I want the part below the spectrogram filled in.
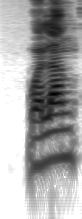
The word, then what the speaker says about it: walang: Walang kurtina ang bintana.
